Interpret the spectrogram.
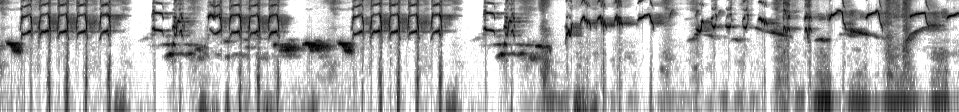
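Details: White-rumped shama of the Medan type singing in the morning: varied phrases of sharp high trills, rapid clicking notes and rich whistles, shifting between patterns with short pauses between them.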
